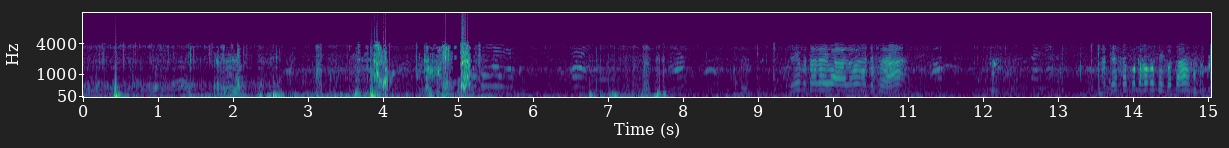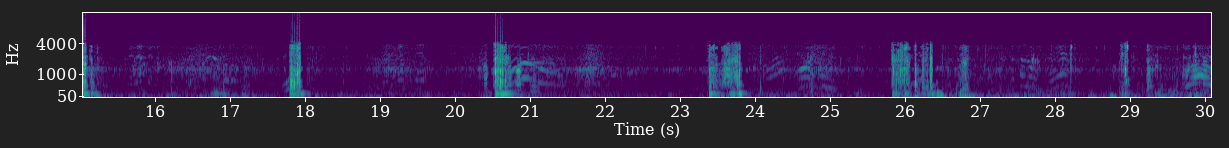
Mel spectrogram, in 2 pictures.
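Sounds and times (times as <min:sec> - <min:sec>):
water splash against camera: 0:00.0 - 0:05.6, 0:06.7 - 0:08.0, 0:13.2 - 0:15.4, 0:20.3 - 0:22.0, 0:23.3 - 0:25.0, 0:25.8 - 0:30.0
sea water sloshing: 0:00.0 - 0:30.0.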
